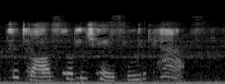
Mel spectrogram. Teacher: each sentence has three stress syllables dogs chase and cats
